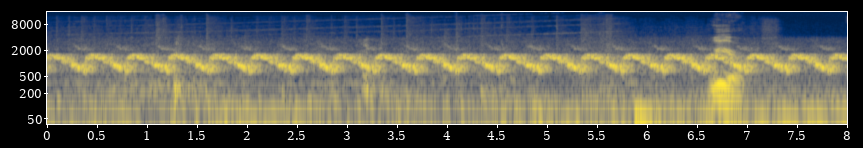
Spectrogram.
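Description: Electronic alarm siren sounding a rapid, repeating falling tone, about three sweeps a second.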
